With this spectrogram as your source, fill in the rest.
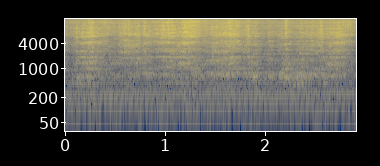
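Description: A roux being stirred with a spatula in a pan on a turned-down stove, a continuous close scraping and soft sizzling with an even, unbroken texture and no voices.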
